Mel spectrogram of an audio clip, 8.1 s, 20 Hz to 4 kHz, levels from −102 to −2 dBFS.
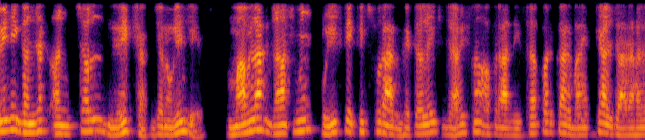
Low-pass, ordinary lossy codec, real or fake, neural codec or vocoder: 3.6 kHz; none; fake; codec, 44.1 kHz, 2.6 kbps, SNAC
